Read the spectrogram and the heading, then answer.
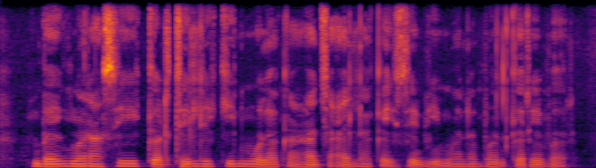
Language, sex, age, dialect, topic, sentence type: Chhattisgarhi, male, 46-50, Western/Budati/Khatahi, banking, question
